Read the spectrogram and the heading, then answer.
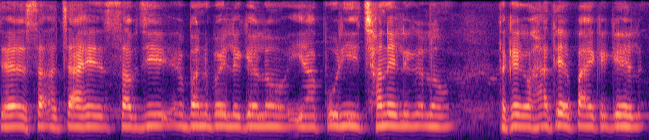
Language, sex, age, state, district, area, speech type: Maithili, female, 45-60, Bihar, Samastipur, rural, spontaneous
